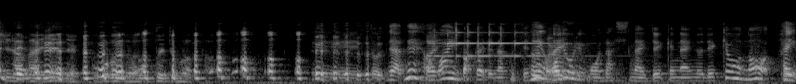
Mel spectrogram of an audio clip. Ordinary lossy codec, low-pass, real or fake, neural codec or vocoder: none; none; real; none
